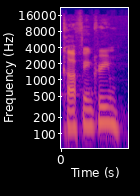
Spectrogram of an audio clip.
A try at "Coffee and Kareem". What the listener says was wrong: You said cream. Kareem. There's 2 syllables, not cream. Not just one. 2 syllables. Kareem. Kareem. Coffee and Kareem.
